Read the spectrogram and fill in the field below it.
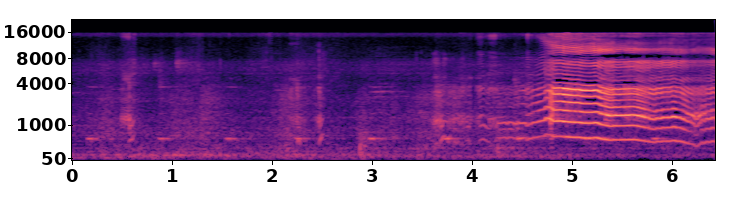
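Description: Soft whimpers build into a loud, high-pitched wailing cry with a clear tonal voice, typical of a healthy newborn's cry.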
